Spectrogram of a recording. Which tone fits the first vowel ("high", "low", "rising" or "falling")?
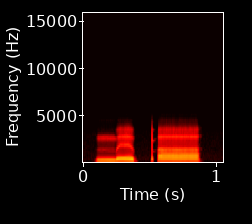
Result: rising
